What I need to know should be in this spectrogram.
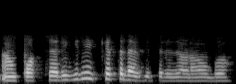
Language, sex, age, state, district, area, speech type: Odia, female, 30-45, Odisha, Ganjam, urban, conversation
